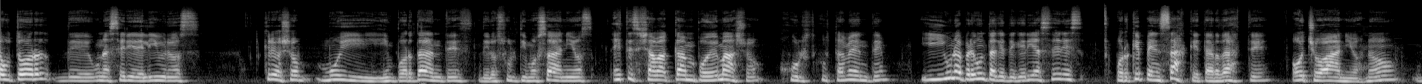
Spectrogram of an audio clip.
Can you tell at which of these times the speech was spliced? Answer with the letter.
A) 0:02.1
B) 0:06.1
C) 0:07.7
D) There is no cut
D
